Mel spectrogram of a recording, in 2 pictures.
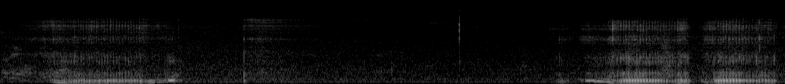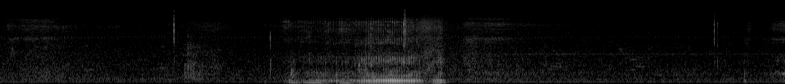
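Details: Dog sleeping behind a person: three loud, rumbling, low-pitched snores about five seconds apart in a quiet room, with faint ticks and clicks between them; snoring.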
